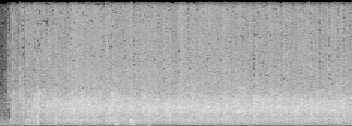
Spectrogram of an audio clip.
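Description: A conference audience applauds steadily, dense clapping rising quickly and holding at an even, loud level for several seconds without breaks.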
